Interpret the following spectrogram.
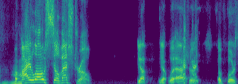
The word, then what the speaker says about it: Silvestro: MILO Silvestro. Yep. Well, actually, of course, in Italian we say Silvestro. But Silvestro.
